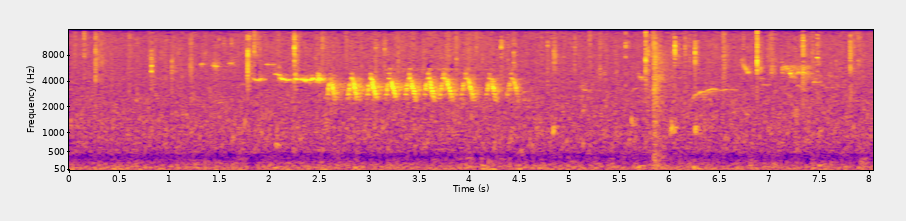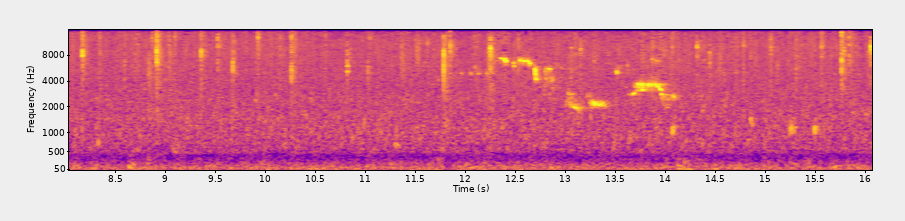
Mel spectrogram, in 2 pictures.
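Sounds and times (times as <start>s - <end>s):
campfire crackling: 2.6s - 16.0s
songbird trilling: 5.7s - 7.6s, 12.4s - 14.1s.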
